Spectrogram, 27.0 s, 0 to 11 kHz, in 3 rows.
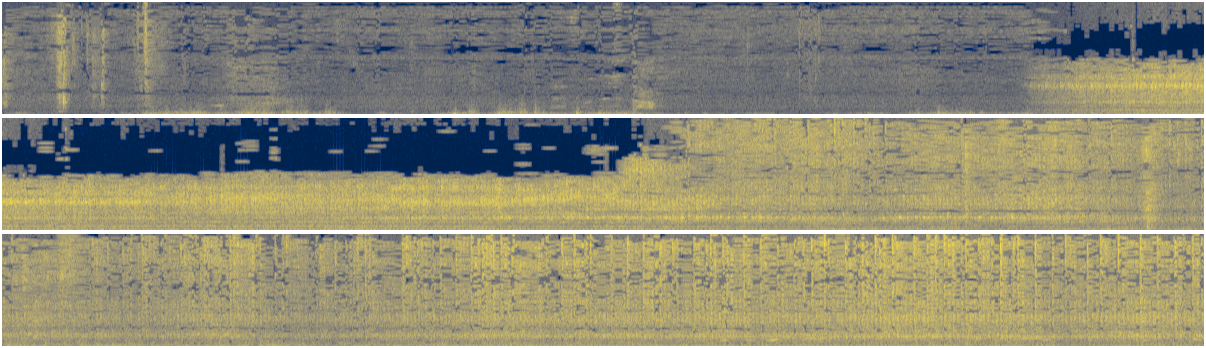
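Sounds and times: tractor engine running: 7.7 - 27.0.

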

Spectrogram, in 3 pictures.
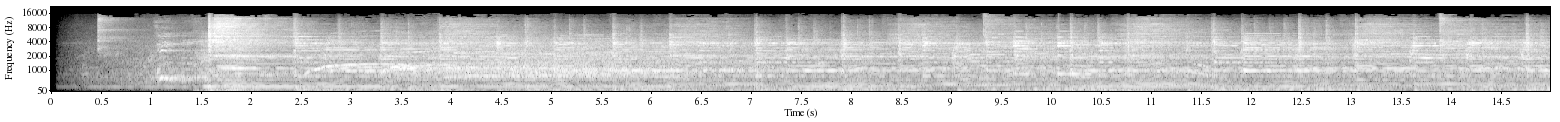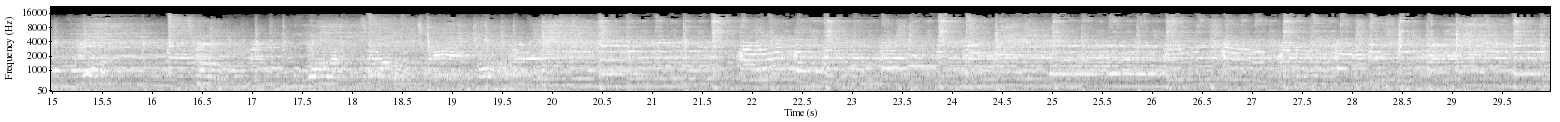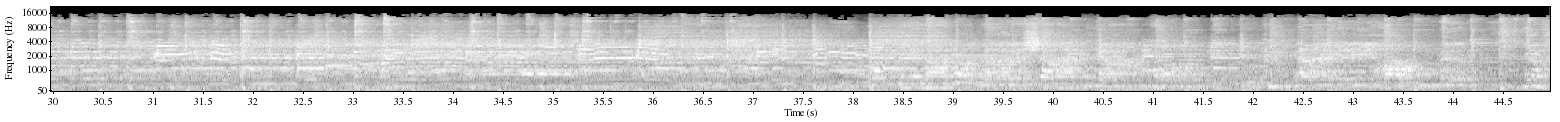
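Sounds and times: live rock band playing: 0.2 - 44.9
person singing: 8.7 - 30.9, 38.0 - 44.9.

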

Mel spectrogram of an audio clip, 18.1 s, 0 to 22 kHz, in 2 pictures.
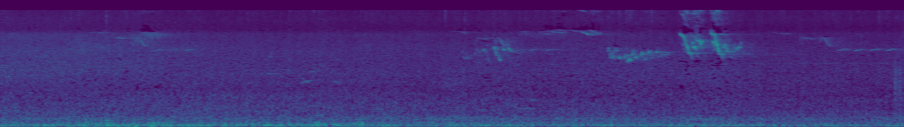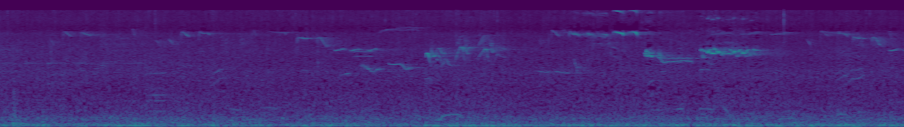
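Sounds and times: low outdoor rumble: 0.0 - 18.0
birds chirping: 4.5 - 18.0.

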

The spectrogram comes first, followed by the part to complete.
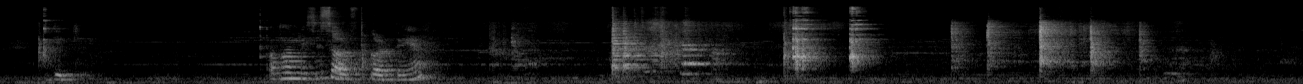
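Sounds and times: dishes and cutlery clinking: 0.4 - 0.8, 4.8 - 11.7.

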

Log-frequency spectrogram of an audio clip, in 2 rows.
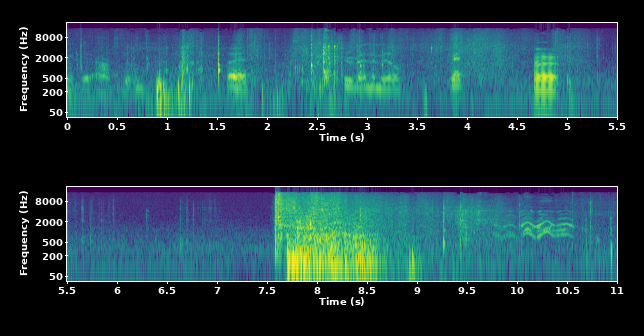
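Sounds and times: aerosol can bursting in fire: 7.6 - 9.3.

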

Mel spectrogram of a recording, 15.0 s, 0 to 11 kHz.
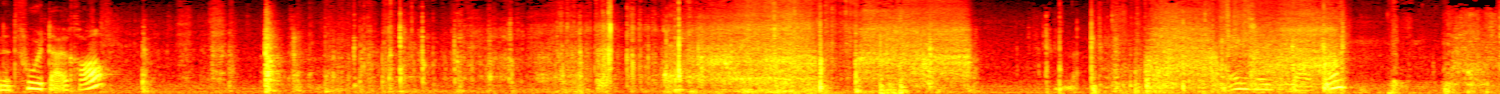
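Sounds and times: cardboard flaps scraping: 4.6 - 9.8, 11.0 - 13.5
foam packing sheet rustling: 4.6 - 9.8, 11.0 - 13.5.

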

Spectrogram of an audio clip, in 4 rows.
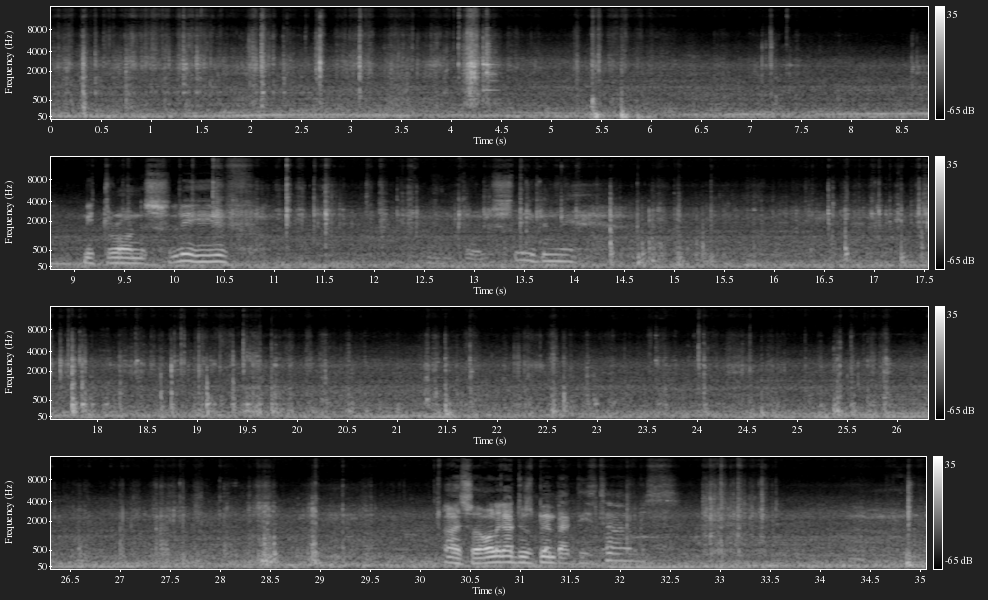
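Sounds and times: light knocks and scrapes: 10.2 - 29.7.

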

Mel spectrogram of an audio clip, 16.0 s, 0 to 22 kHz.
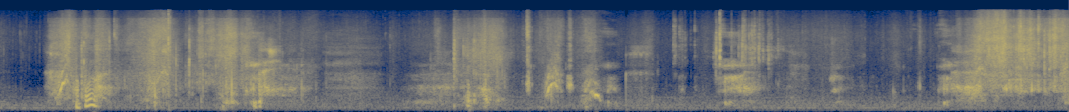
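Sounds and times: snow squeaks: 0.8 - 2.6.

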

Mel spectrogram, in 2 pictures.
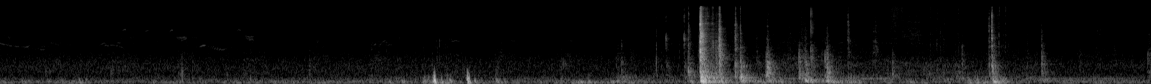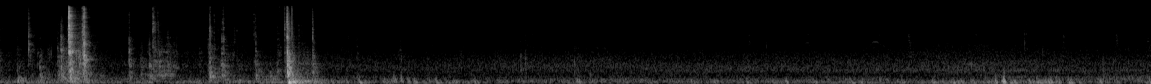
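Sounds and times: cargo door clunking and knocking: 6.7 - 8.8, 9.4 - 10.7, 11.6 - 15.2.

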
